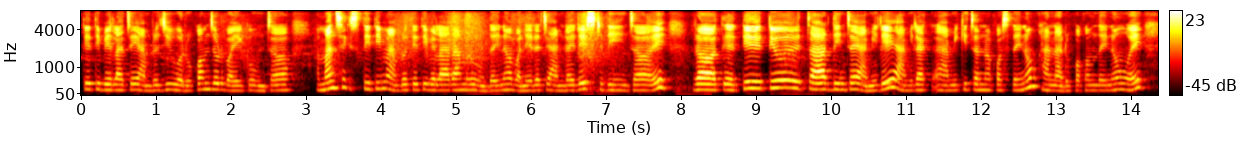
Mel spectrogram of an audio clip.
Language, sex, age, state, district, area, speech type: Nepali, female, 45-60, West Bengal, Kalimpong, rural, spontaneous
